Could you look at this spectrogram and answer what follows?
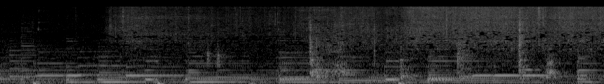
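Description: Tomatoes sizzle in a pan with garlic and ginger for matar paneer, a steady close frying hiss with occasional stirring scrapes, while soft background music plays underneath.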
